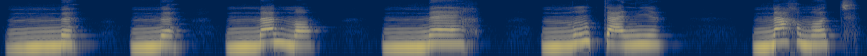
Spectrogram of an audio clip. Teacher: Pour bien produire le me, tu dois fermer tes lèvres et laisser passer l'air par ton nez.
